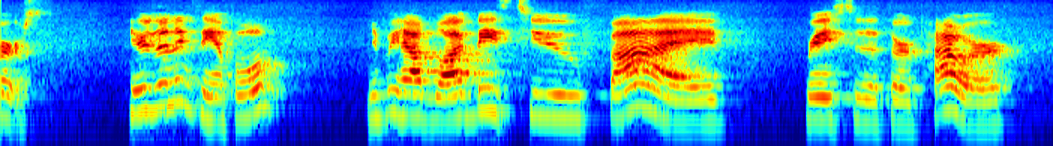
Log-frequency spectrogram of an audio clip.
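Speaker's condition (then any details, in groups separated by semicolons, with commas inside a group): No condition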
